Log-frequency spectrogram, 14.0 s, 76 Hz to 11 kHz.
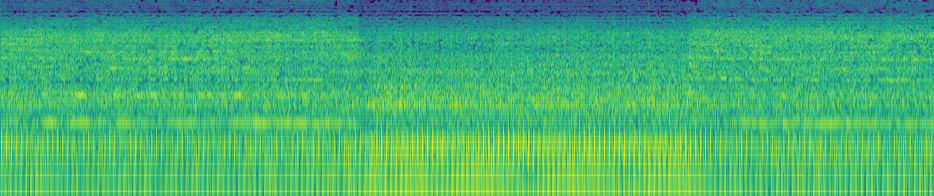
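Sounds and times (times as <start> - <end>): saw blade cutting wood: 0.0 - 14.0
diesel engine thudding: 5.5 - 10.4.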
